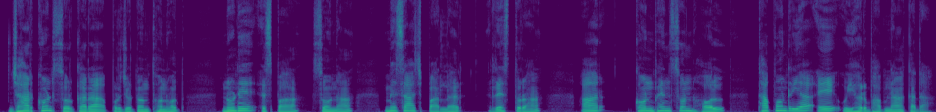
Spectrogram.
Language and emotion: Santali, neutral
